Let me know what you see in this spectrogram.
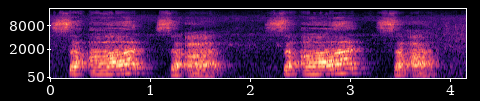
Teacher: Again, to apply the second tone rule, change the tone of the second syllable in the first word from low tone อาด to high tone อาด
